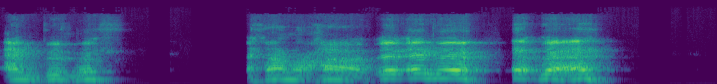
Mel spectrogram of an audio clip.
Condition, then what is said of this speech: Dystonia. This episode is a tough listen, so I will warn you now, you will need to concentrate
